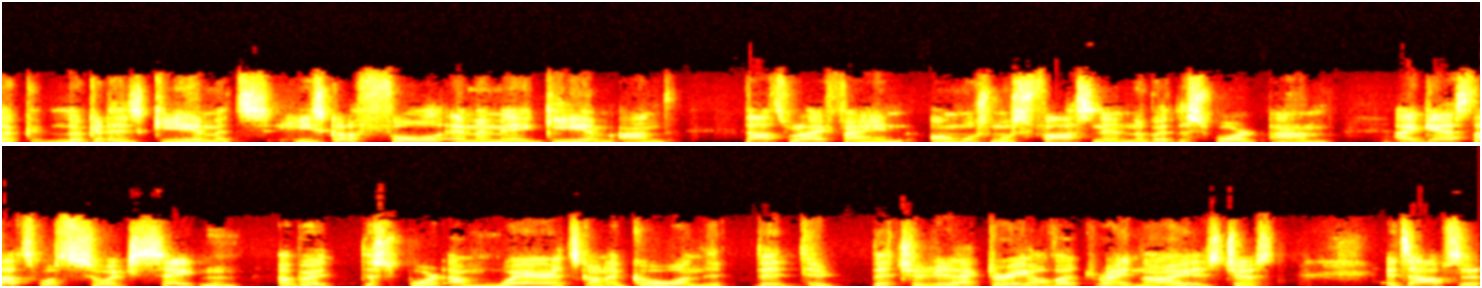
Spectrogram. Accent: Northern Ireland, United Kingdom; I live in Northern Ireland here, but I identify as being Irish, and then you've got other people who identify as being British, and then you've got other people who identify as being just Northern Irish. So, like, people from here don't even know

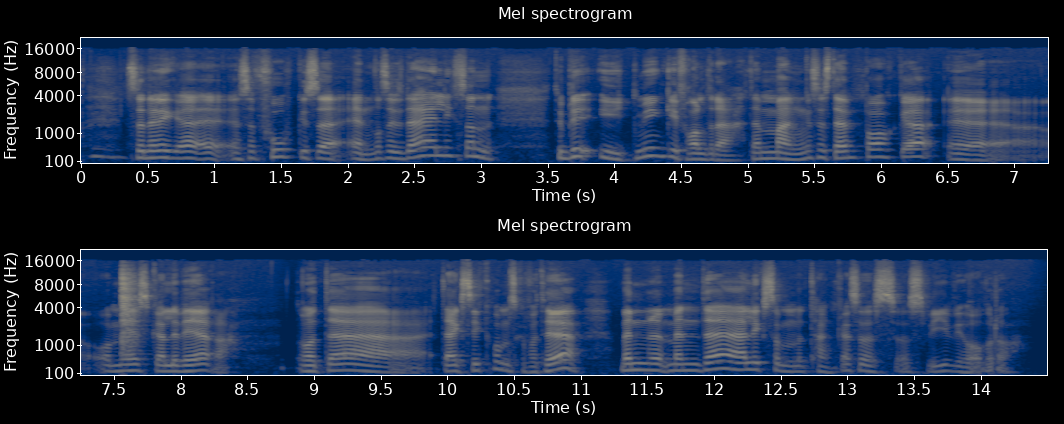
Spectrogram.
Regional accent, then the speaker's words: Nærbø, Rogaland, Norway; Kjem fra Nærbø på Bjørland.

